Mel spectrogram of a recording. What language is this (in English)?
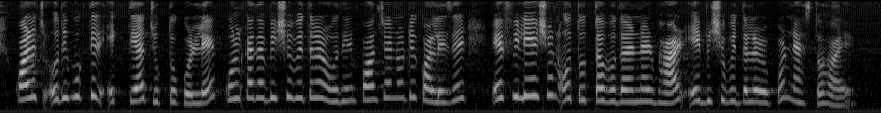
Bangla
